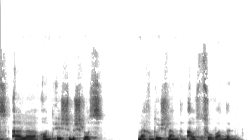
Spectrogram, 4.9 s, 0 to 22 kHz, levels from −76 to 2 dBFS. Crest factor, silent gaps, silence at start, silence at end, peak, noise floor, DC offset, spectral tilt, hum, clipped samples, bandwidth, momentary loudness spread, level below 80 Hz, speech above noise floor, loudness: 14 dB; none; 0 s; 0.15 s; 0 dBFS; -78 dBFS; under 0.1%; -6 dB/octave; none; under 0.1%; 14 kHz; 6 LU; -46 dBFS; 65 dB; -14 LUFS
